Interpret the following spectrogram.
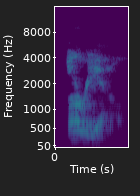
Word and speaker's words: Arielle: it's your name Ariel is that how you pronounce Ariel Ariel okay yes and Beth it's pleasure to meet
